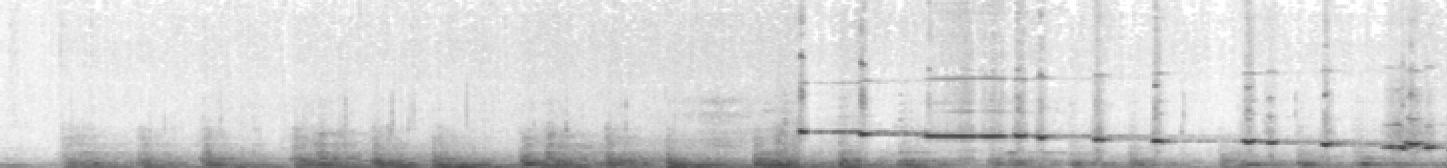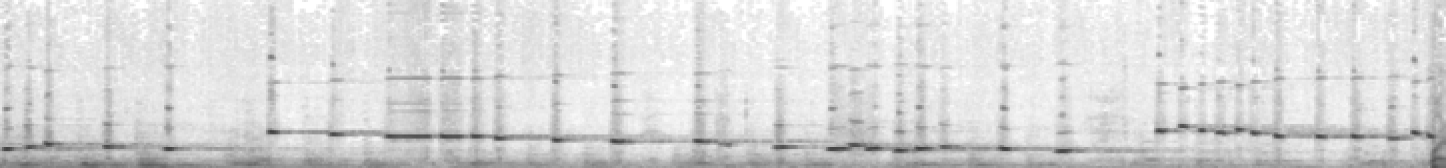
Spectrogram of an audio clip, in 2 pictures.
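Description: A person whistles a flowing opera-style melody, clear and close, over a steady instrumental backing track that plays alone for the first few seconds before the whistling enters.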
